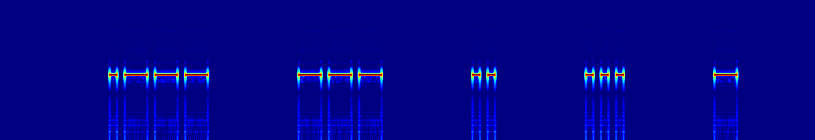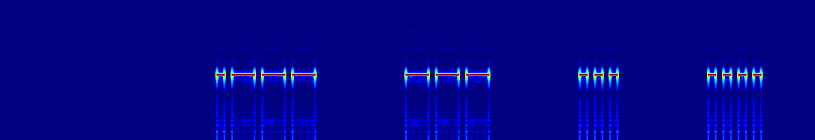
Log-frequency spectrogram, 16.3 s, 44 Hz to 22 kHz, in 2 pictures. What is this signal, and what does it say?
Morse code, heard as a keyed tone, about 16 wpm, spaced as for 7 wpm, 800 Hz. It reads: JOIST JOSH
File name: Spaced Alphas / Spaced Alphas mp3s / Js sp @15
